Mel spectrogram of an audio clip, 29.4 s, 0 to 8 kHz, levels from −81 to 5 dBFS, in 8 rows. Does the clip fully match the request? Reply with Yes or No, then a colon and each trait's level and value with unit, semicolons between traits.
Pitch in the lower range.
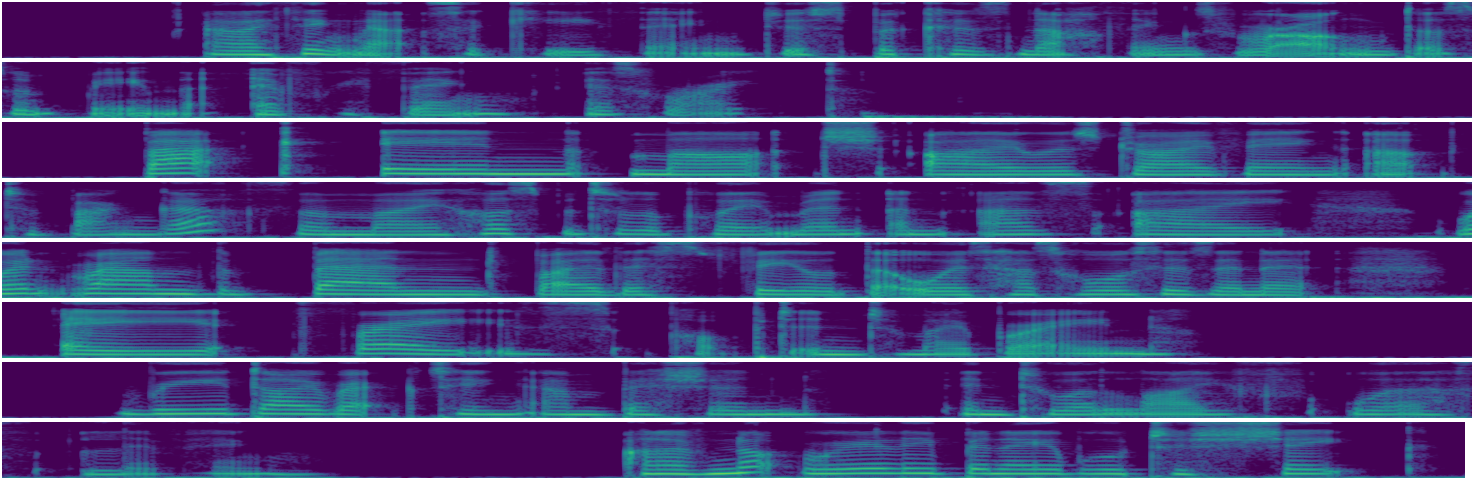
No: high, 205 Hz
